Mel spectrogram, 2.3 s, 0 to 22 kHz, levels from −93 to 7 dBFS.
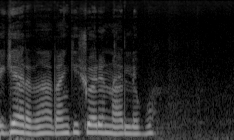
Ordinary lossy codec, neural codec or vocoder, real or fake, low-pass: none; vocoder, 44.1 kHz, 128 mel bands every 512 samples, BigVGAN v2; fake; none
